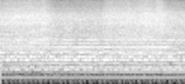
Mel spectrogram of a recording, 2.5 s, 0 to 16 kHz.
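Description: Hand-held power sanders running steadily on 3D-printed surfboards: a constant whirring hum with a hiss over it.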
